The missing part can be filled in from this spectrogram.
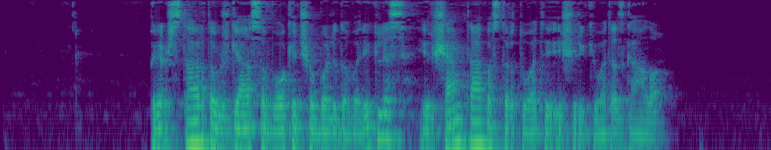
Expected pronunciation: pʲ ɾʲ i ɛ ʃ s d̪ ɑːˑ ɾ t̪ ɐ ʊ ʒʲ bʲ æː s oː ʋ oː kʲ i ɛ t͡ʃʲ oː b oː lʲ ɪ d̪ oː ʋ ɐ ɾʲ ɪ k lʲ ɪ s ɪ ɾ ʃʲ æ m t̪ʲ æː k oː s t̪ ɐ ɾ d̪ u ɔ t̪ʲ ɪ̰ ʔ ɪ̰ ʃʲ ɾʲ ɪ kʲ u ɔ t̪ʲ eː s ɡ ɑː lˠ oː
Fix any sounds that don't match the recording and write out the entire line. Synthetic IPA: pʲ ɾʲ i ɛ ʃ s t̪ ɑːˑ ɾ t̪ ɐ ʊ ʒʲ ɡʲ æː s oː ʋ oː kʲ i ɛ t͡ʃʲ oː b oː lʲ ɪ d̪ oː ʋ ɐ ɾʲ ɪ k lʲ ɪ s ɪ ɾ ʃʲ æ m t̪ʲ æː k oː s t̪ ɐ ɾ t̪ u ɔ t̪ʲ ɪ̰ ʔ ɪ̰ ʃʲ ɾʲ ɪ kʲ u ɔ t̪ʲ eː s ɡ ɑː lˠ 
